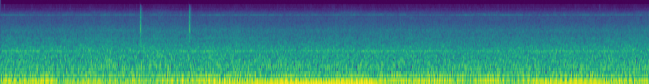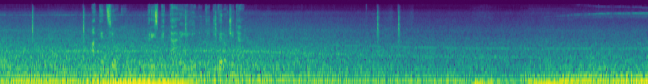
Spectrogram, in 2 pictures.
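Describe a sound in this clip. A truck engine drones steadily with a deep rumble.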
